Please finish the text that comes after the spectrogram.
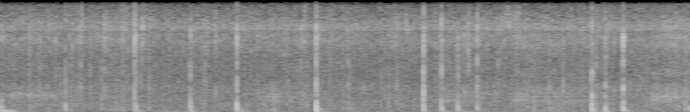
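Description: Faint, steady rain patters in the background over village trees, with scattered sharper drips tapping irregularly on a nearby surface.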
